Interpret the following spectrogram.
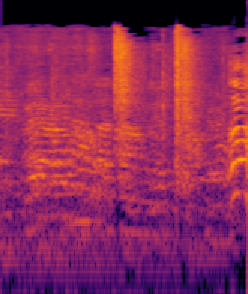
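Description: Two sharp plastic clacks about half a second apart as a toy foam-dart blaster's priming slide is worked after a call to reload, with a voice under them.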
